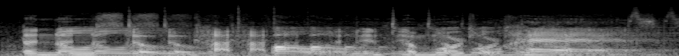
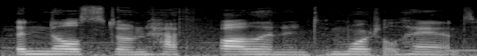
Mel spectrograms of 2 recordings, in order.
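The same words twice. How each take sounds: First: It is read in a put-on funny voice. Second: It is read in the speaker's normal voice.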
